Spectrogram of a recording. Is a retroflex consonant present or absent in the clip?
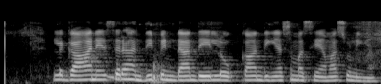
present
